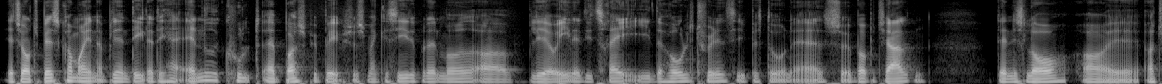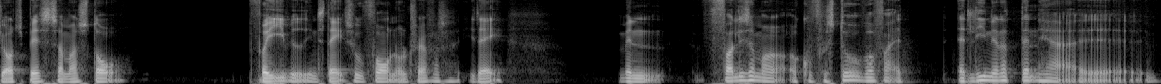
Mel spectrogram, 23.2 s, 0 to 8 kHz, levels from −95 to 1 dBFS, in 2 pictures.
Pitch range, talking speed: 100-120 Hz, 200 wpm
